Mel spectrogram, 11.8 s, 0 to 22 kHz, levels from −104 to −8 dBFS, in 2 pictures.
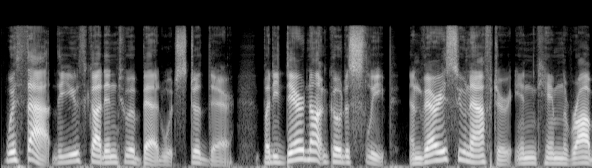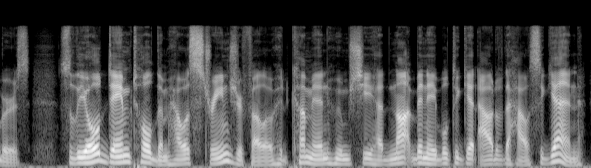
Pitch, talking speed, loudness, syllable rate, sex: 120 Hz, 265 wpm, -21 LUFS, 5.7 syllables/s, male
